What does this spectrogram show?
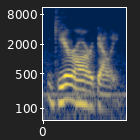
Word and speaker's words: Ghirardelli: the name is gear gear r Deli uh you do pronounce the r Ghirardelli in fact yes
